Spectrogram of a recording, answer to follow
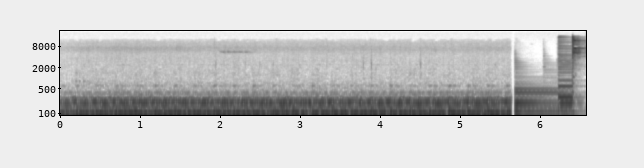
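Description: A narrowboat's diesel engine running steadily while cruising: a continuous low rumble that cuts off suddenly near the end, where acoustic guitar music starts.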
